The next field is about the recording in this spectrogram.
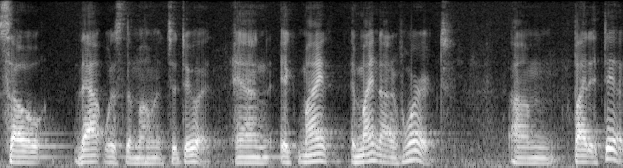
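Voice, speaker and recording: Speaking fairly slowly, a man with a Californian accent has a fairly low pitch. His pitch varies in an ordinary way. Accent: General American (Californian). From US West, Los Angeles. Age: 60s. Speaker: retired mycology professor. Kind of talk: oral history interview. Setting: scientific conference. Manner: conversational, with many fillers.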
